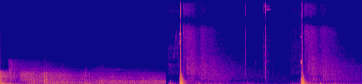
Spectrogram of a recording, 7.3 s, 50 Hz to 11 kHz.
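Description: Two loud, sharp rifle shots from a 30-06 firing Remington Core-Lokt 180 grain rounds into ballistics gel, several seconds apart, each a sudden crack with a short fading tail over faint background noise.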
